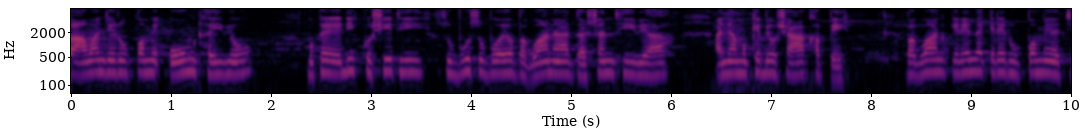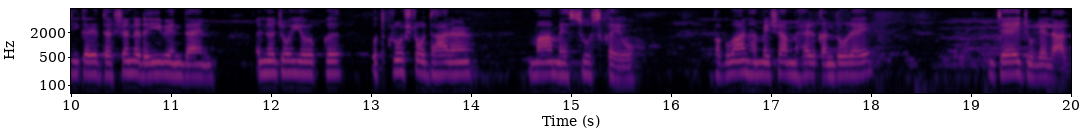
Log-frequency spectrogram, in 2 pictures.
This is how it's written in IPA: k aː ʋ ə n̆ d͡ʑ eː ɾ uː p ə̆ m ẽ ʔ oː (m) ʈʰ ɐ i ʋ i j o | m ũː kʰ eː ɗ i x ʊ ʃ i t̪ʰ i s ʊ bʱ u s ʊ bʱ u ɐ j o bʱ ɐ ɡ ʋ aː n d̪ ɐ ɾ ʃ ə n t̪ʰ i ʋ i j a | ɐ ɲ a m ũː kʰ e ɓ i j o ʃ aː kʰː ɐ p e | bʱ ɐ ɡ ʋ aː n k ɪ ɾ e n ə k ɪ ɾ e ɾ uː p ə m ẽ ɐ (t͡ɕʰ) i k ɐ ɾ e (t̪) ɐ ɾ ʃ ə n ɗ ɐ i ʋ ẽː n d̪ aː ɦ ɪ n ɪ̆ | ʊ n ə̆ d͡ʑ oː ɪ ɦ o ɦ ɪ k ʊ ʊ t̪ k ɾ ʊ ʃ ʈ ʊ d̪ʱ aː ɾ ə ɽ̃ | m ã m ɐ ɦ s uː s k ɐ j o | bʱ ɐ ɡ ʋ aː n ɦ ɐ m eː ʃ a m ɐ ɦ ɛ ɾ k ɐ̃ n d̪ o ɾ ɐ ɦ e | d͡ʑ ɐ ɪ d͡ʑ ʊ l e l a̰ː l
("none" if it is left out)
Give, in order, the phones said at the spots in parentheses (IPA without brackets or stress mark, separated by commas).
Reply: m, t͡ɕ, d̪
